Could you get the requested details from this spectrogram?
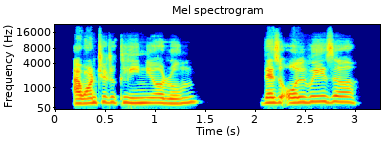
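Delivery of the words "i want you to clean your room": ordinary talk, nothing marked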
